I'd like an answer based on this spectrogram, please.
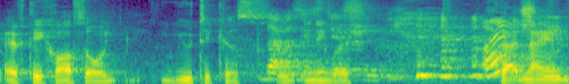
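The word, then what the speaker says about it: Εὔτυχος: It's a U in English, but pronounced ev in Koine Greek and Classical Greek, meaning good. Tichos, fortune. So Evtichos literally means good fortune or lucky.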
